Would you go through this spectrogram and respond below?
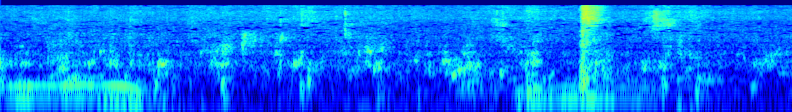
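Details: Herd of cattle entering a river on the way to new grazing near an oil palm plantation; a short low moo opens, another deep moo follows, broken by a sharp crack, over constant splashing and water noise.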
